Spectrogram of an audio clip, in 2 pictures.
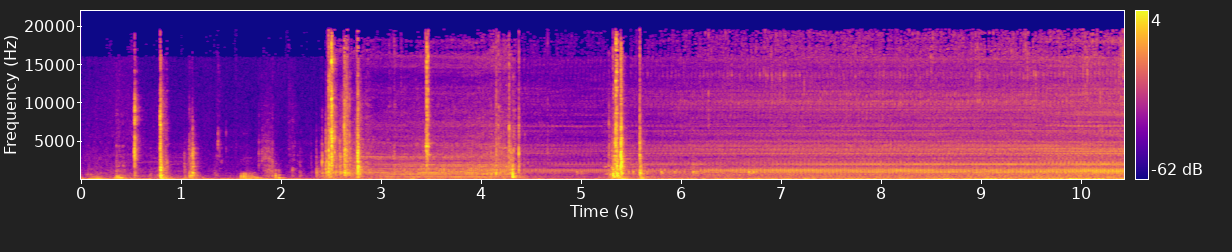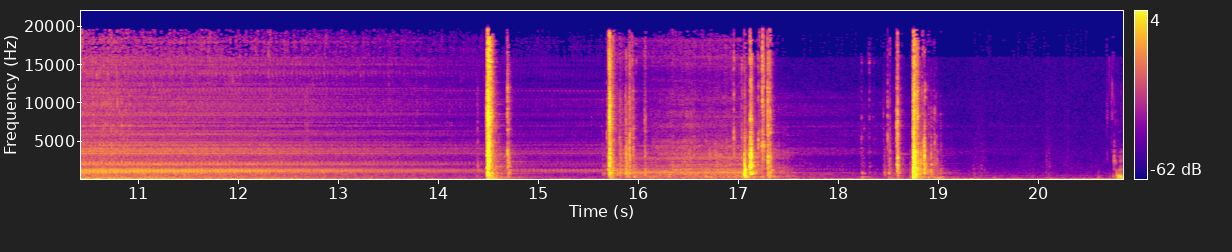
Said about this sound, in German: Gut, kann ich das Geräusch von dem Videorekorder mal aufnehmen, ohne ja. dass wir den über den, ja, klar, den Monitorton ja, hören.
